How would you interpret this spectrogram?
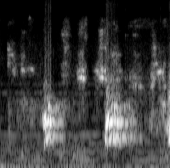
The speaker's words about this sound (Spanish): Hasta el perrito me la está saludando.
